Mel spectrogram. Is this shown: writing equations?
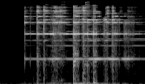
no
